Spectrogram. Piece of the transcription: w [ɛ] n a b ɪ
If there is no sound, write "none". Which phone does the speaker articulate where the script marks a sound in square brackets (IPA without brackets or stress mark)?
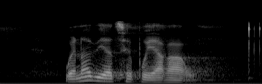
ɛ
